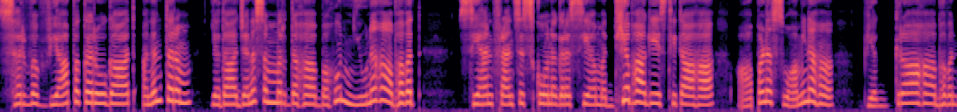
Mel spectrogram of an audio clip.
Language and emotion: Sanskrit, sad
